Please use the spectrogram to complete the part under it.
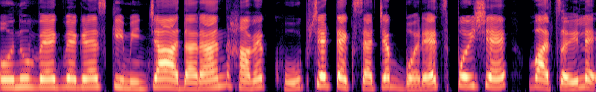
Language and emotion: Goan Konkani, happy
